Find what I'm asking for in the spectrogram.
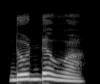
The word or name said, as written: ದೊಡ್ಡವ್ವ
